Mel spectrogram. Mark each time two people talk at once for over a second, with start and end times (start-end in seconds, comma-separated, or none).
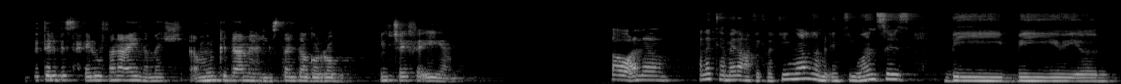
none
